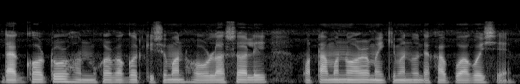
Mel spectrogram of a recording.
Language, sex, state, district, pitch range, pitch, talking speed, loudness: Assamese, male, Assam, Hailakandi, 100-110 Hz, 105 Hz, 175 wpm, -23 LUFS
